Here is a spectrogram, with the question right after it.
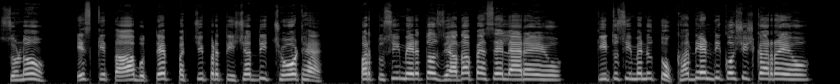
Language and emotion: Punjabi, angry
